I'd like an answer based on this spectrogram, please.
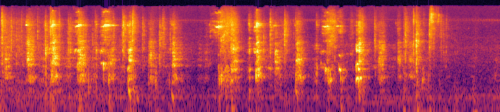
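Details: Agitated Chow Chow reacting to a teasing chipmunk that keeps peeking and hiding; a rapid run of harsh, uneven barks and yelps, roughly two per second, briefly louder midway, then tapering off into quiet at the end.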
